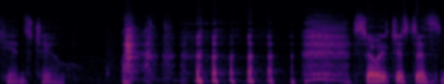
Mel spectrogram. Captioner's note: laughter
